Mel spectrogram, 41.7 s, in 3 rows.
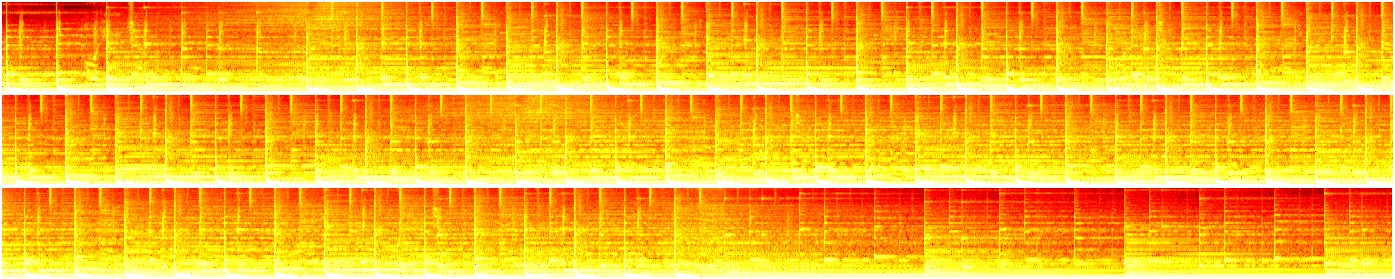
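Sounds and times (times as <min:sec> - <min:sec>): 
upbeat corporate music: 0:00.0 - 0:41.7.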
